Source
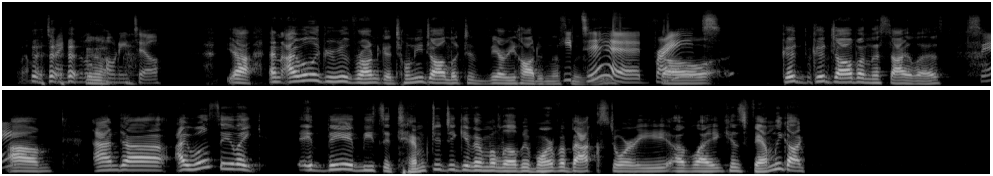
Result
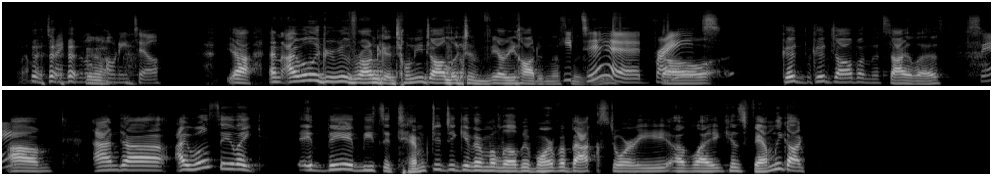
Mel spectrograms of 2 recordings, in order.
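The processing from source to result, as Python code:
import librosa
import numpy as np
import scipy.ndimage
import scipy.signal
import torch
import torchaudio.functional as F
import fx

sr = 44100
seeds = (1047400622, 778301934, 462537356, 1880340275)

y = fx.sustainer(x, sr, db_per_s=29.0, at=(3.06, 5.18), fade=0.02)
y = fx.edit(y, sr, fx.fade_out_to(start_s=7.83, length_s=0.98, floor_db=-18.5), tone=tone)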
